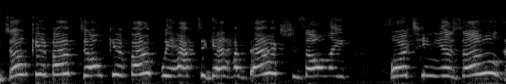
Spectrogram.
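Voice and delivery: high-pitched retold plea, mock-screamed without the volume; frantic, crying dentist. Dentist urging the hygienist on during CPR, retold as frantic high cries. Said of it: "the dentist was screaming, crying".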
